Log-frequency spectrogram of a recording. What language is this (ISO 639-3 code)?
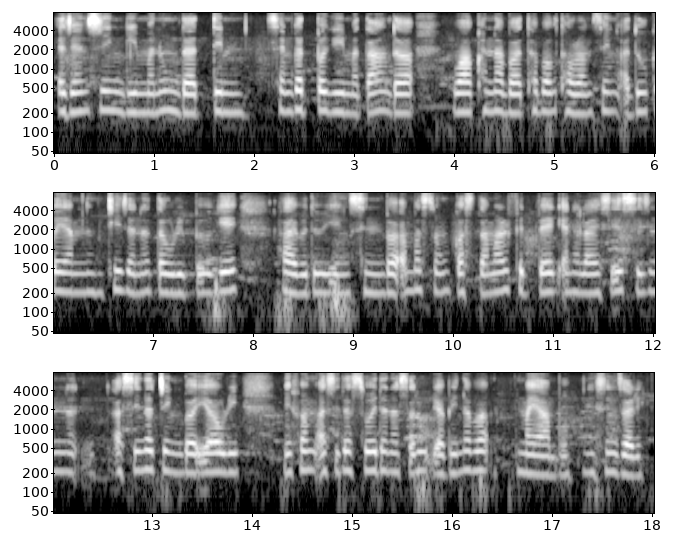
mni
